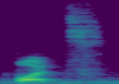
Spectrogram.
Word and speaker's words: Booties: I'd like to welcome Professor Seymour Booties. Pleasure to meet you, Mr. Nolan. And it's pronounced butts.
